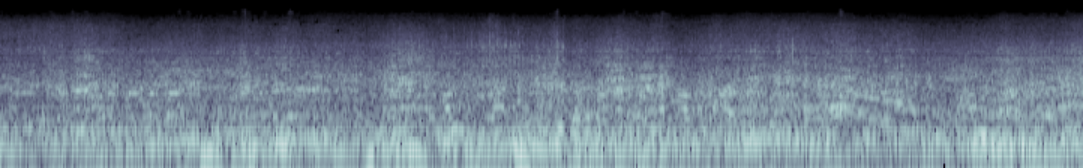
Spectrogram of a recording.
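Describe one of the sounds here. Motorcycle engines rev and roar as dirt bikes race over a bumpy track.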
